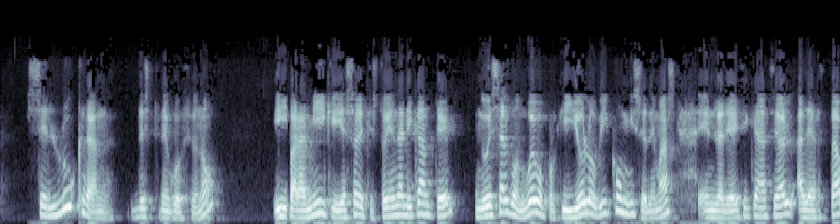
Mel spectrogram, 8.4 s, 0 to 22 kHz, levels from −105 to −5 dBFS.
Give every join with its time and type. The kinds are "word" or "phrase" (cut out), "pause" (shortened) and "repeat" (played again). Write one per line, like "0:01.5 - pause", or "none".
0:02.9 - phrase
0:04.7 - pause
0:06.4 - word
0:07.0 - word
